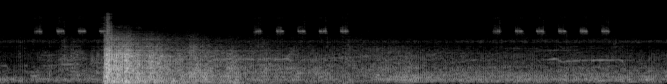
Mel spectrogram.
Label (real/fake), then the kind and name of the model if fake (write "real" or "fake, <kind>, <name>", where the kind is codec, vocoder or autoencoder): fake, vocoder, BigVGAN v2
